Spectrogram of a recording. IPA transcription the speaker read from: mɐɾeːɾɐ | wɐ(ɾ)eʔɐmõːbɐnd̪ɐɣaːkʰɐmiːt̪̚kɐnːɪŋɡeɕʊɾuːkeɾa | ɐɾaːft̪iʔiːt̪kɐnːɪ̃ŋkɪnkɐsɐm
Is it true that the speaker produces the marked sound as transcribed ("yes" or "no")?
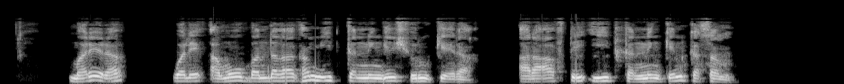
no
